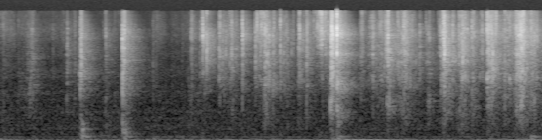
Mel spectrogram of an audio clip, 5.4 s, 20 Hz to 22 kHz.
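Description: Foil wrapper of a 2014 Panini Certified football card pack crinkling and tearing as it is ripped open by hand. A few light clicks come first; the crackling starts about two seconds in and is loudest a little past the middle.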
